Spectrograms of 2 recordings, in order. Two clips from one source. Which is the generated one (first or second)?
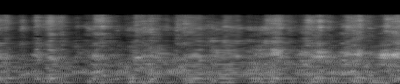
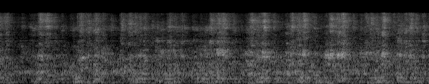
first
